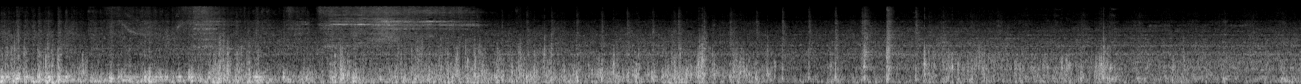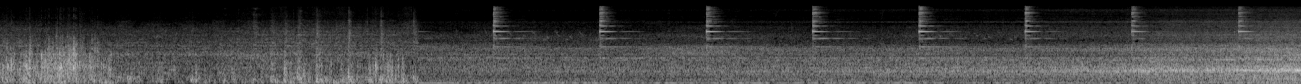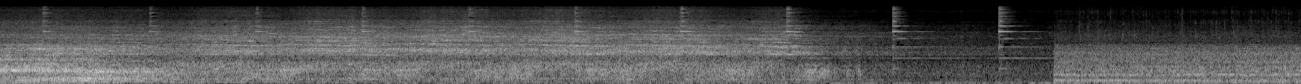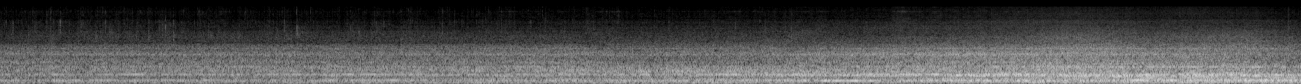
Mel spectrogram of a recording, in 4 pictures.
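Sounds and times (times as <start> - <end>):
locomotive humming: 0.0 - 52.0
train passing: 0.0 - 52.0
train wheels clattering: 0.1 - 13.7, 14.9 - 36.6.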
